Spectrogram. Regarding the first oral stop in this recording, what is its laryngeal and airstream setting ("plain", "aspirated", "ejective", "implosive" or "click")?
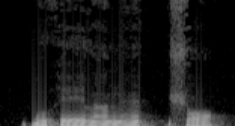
implosive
